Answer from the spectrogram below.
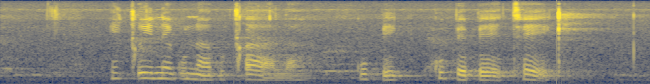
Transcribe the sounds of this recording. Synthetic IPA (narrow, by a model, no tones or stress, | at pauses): iǀinɛk̬ʼunak̬uǀala̰ | k̬ub̥ʱɛb̥ʱɛtʰɛːk̬ɛ̥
